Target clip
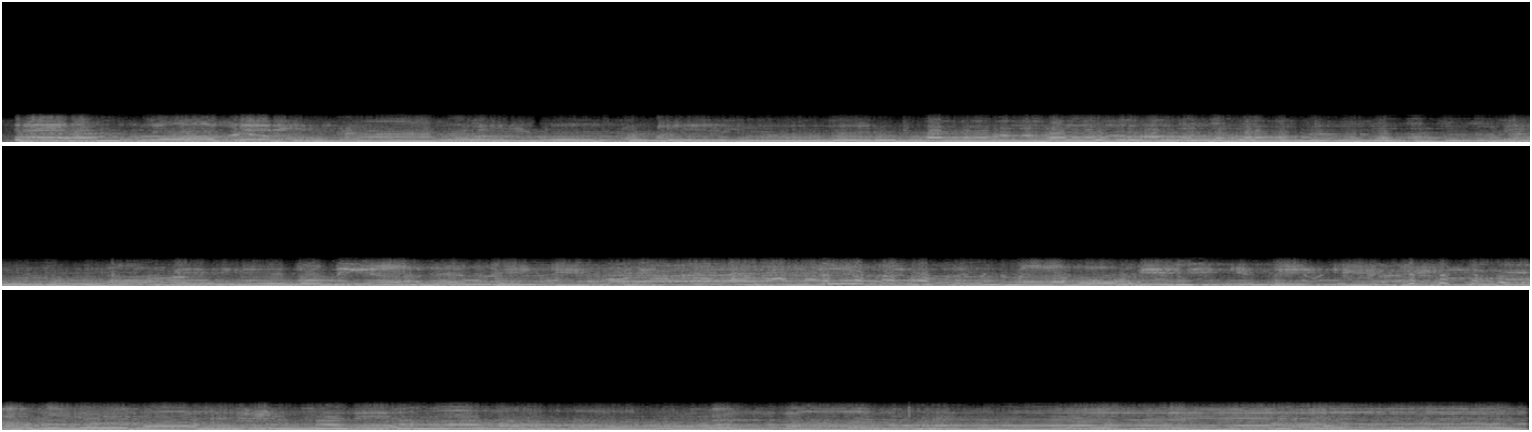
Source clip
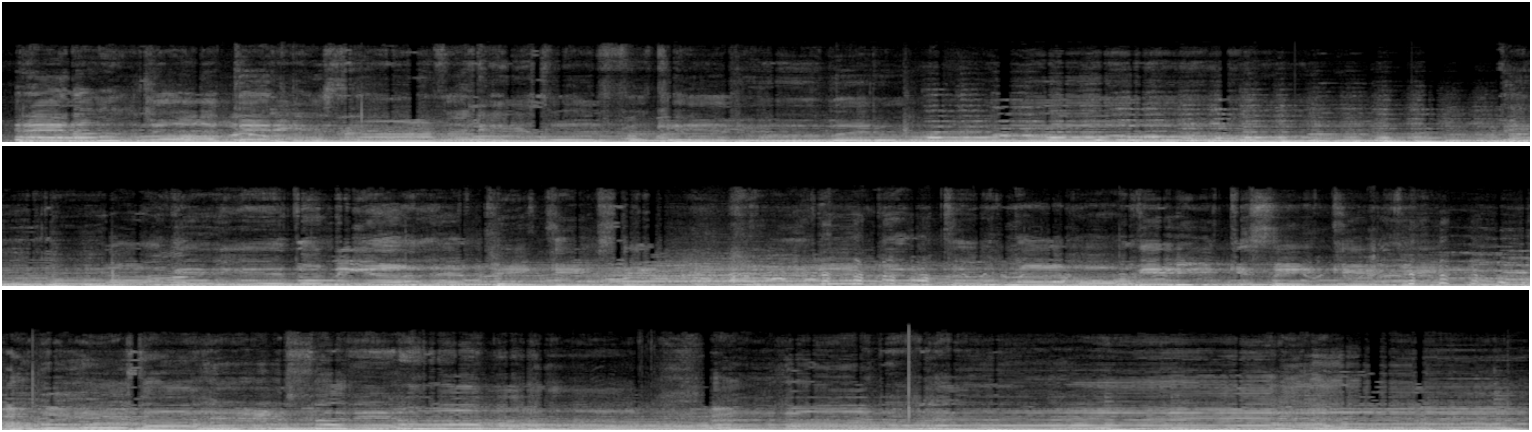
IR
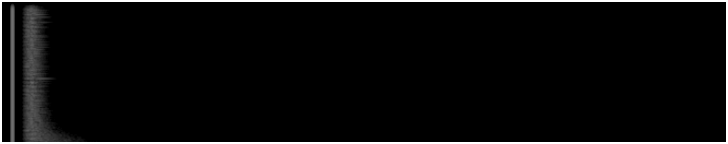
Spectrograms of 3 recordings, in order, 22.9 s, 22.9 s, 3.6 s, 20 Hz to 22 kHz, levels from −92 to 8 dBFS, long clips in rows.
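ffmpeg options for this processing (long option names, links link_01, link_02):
-af "highpass=frequency=130:width=0.5412,highpass=frequency=130:width=1.3066,aresample=8000,asoftclip=type=tanh:threshold=-21.5dB,aresample=44100,volume=-4.5dB"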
